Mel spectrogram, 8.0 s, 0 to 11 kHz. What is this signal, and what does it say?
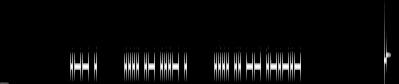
Morse code, heard as a keyed tone, about 32 wpm, 700 Hz. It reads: WE HAVE HIM.
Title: 2x Word-Spacing - Sentences from Top 100 Words - 30wpm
